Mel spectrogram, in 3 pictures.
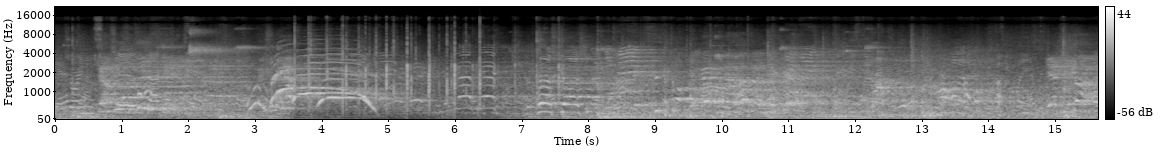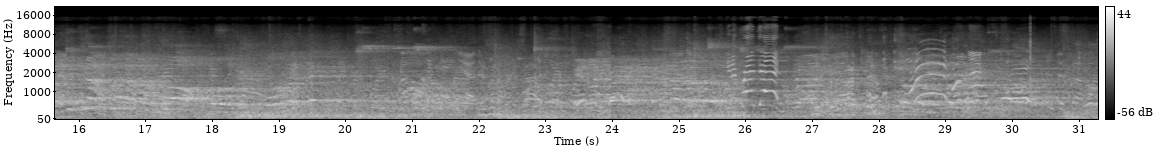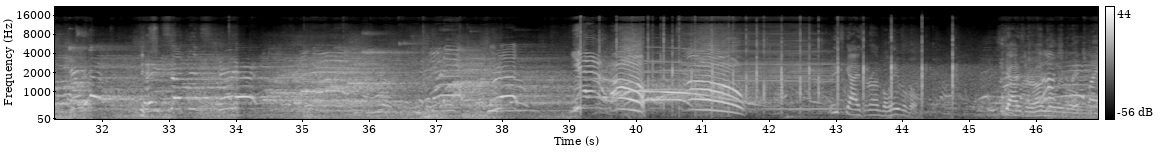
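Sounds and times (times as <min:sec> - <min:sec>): voices of players and spectators: 0:00.0 - 0:46.9
shouts and chatter: 0:00.7 - 0:12.7, 0:23.3 - 0:46.9.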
